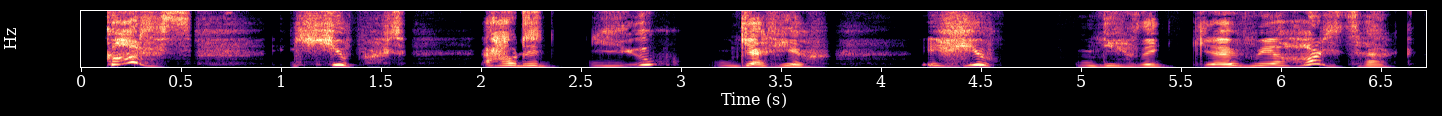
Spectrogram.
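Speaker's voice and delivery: sudden high yelp, then breathless and loud; startled. A narrator's reading. Ferdinand startled by Hubert on the dark balcony, yelping. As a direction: jump as if caught off guard. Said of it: "nearly jumped out of his skin".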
